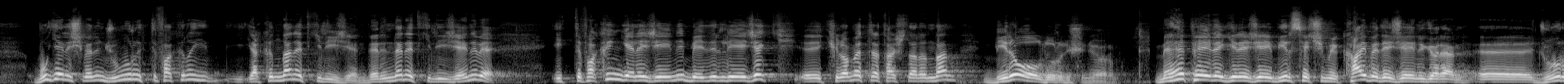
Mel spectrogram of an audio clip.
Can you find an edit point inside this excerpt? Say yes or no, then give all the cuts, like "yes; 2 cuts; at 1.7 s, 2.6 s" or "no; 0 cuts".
yes; 1 cut; at 11.5 s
